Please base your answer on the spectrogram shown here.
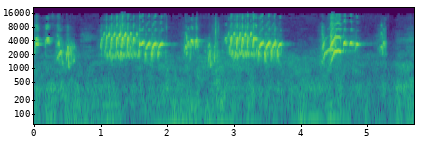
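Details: Young Timbrado canary brothers, born in the second breeding round of 2020, practise singing after their first molt; short chirps alternate with bursts of rapid trilled rolls and a sweeping upslurred note, with quiet gaps between phrases.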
